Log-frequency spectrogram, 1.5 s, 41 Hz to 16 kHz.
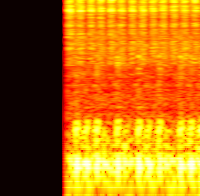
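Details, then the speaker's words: Honda XR200 200cc enduro with about 15,000 km, stored over 8 months not starting, revived by tuning without replacing parts: single-cylinder thumps with an even, quick beat and no stumbling, running cleanly and quietly with no leaks; normal running. "E wala pang katagas-tagas. Tahimik na tahimik pa."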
